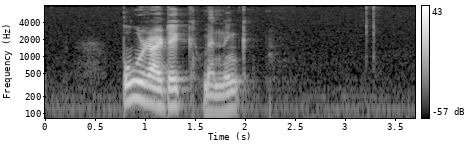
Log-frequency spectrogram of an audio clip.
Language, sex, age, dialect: Faroese, male, 15-35, Norðurstreymoy/Eysturoy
